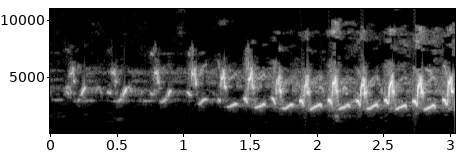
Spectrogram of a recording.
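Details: Lark song recorded for young birds to memorise: a building stream of rapid, jumbled high chirps and trills that grows louder and denser across the phrase without a break.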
